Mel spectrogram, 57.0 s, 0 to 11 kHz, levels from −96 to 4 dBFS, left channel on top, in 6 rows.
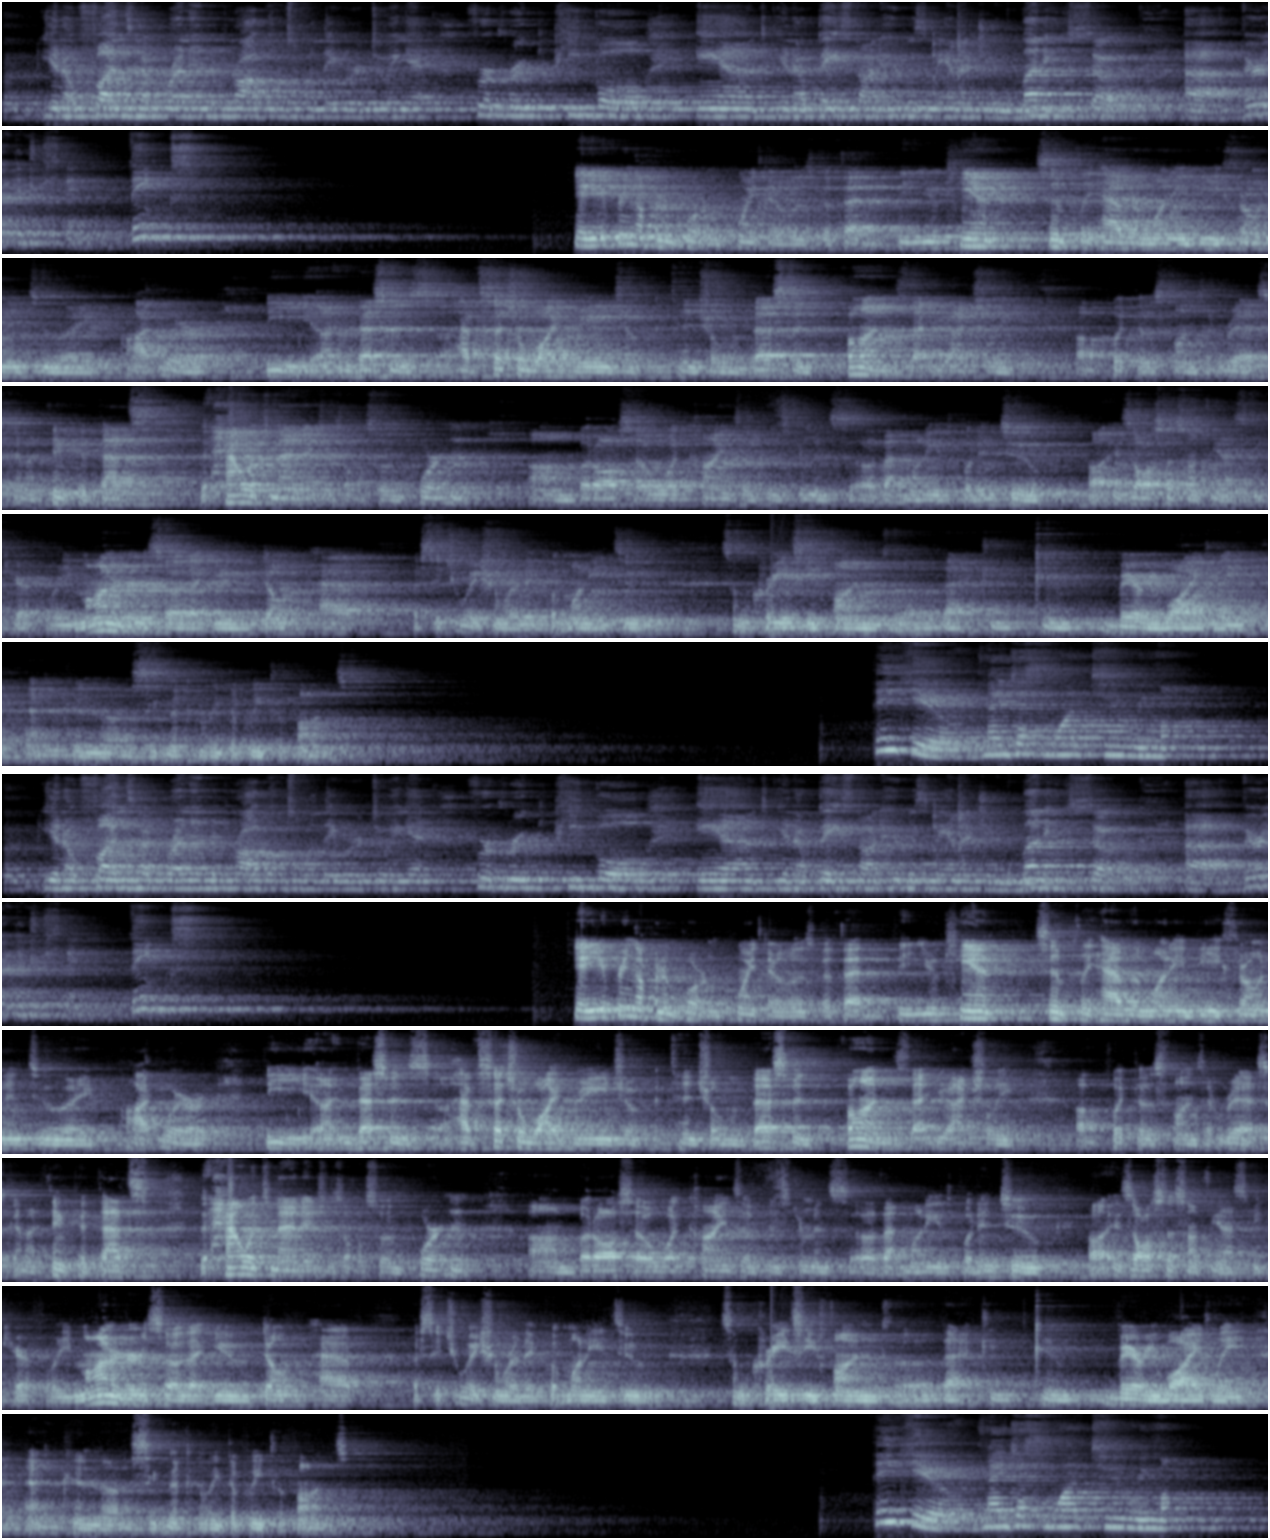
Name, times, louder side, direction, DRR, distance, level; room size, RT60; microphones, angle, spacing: voice 1, 0.3-10.2 10.4-10.9, equal, 25° left, -2 dB, 2.0 m, -33 dB
voice 2, 13.8-25.1 25.3-32.0 32.4-36.3 36.6-40.6 41.1-50.0, right 3 dB, 55° right, 5 dB, 0.8 m, -28 dB
voice 3, 54.0-56.2, right 1 dB, 10° right, -1 dB, 0.6 m, -29 dB
14.0 x 12.0 x 3.9 m, 2.7 s
head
